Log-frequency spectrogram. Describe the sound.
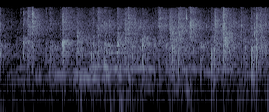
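A steady wash of audience applause at a poetry slam, given as an applause vote for one performer, dense and fairly loud, with many hands clapping at once and a few voices calling out faintly beneath it throughout.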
